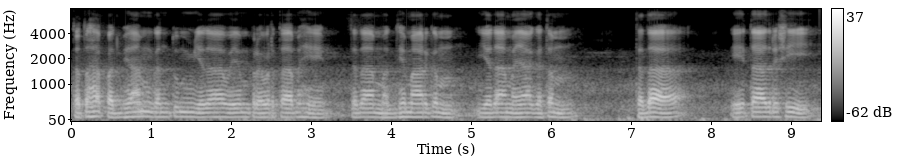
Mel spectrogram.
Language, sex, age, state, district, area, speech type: Sanskrit, male, 30-45, Maharashtra, Pune, urban, spontaneous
